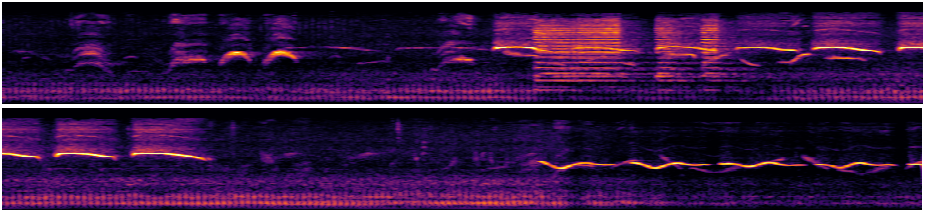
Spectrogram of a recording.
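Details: Caged Chinese hwamei performing fighting song with tail fanned and wings flicking: looping whistled phrases and arched notes over steady engine rumble, with a brief harsh horn-like blast and a closing fast quavering trill.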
